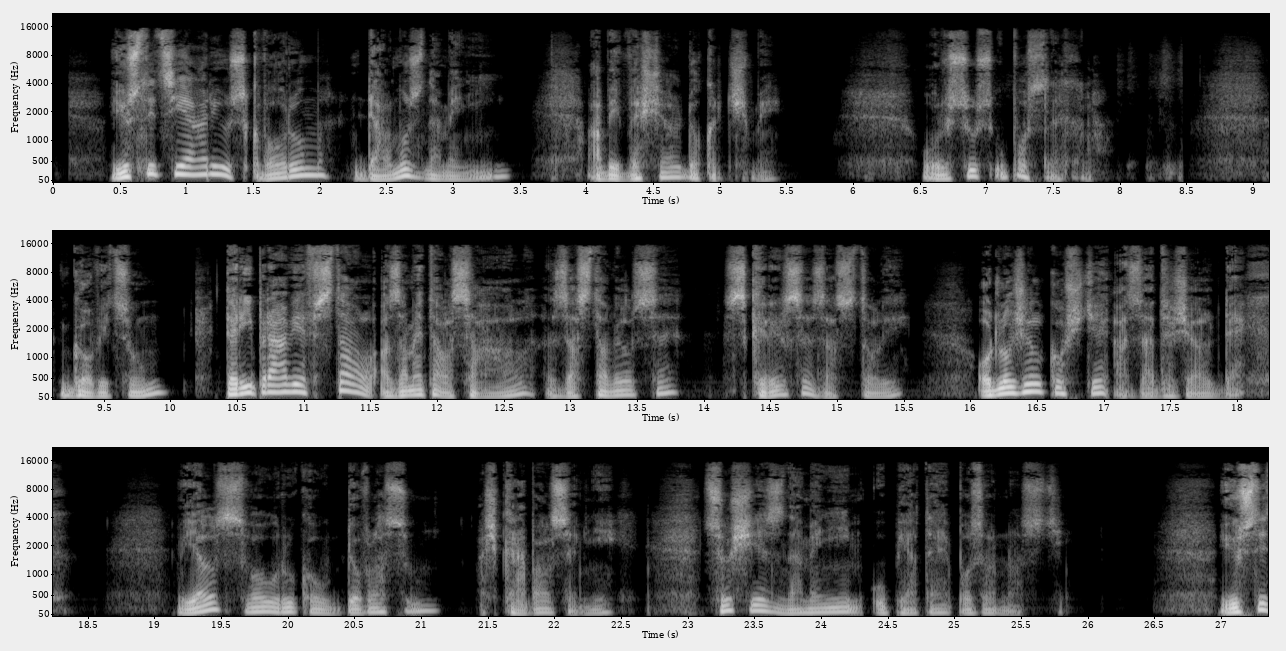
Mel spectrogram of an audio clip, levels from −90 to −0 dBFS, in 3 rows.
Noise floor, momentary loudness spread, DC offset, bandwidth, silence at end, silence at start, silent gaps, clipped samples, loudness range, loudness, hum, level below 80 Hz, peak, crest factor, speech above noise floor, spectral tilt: -55 dBFS; 21 LU; under 0.1%; 16 kHz; 0 s; 0.45 s; 5.78-5.84 s, 26.37-26.41 s; under 0.1%; 8 LU; -23 LUFS; none; -40 dBFS; -2 dBFS; 22 dB; 33 dB; -4 dB/octave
